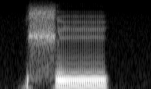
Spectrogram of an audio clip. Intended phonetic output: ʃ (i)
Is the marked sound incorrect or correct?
correct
